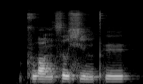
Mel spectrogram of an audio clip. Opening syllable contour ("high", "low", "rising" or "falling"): rising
